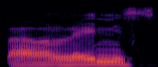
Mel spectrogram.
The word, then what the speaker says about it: Bauleni: From Boleni. Bauleni. Brilliant. Bauleni, special school. Yeah, it's pronounced as Bauleni Special School.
